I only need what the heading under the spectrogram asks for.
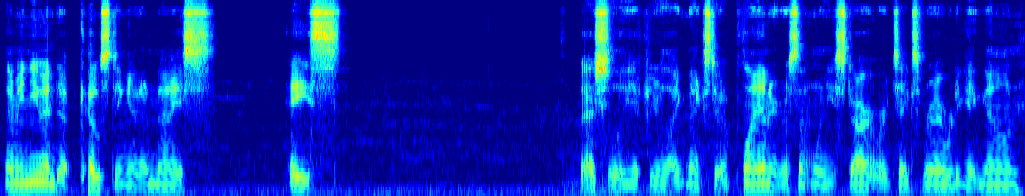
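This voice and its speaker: A man's voice: fairly low pitch, flat delivery, moderate pace, pauses often. A man giving casual live commentary as he streams a game, with some background noise.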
